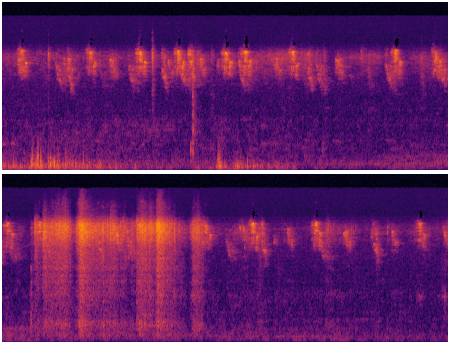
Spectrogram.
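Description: Small birds chirping, short high chirps repeating over and over. About ten seconds in, a few seconds of louder rustling.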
